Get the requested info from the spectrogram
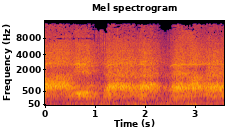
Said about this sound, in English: They've gathered in their thousands here in Ankara in mourning and in protest at a government which they hold responsible for this country's worst ever attack.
